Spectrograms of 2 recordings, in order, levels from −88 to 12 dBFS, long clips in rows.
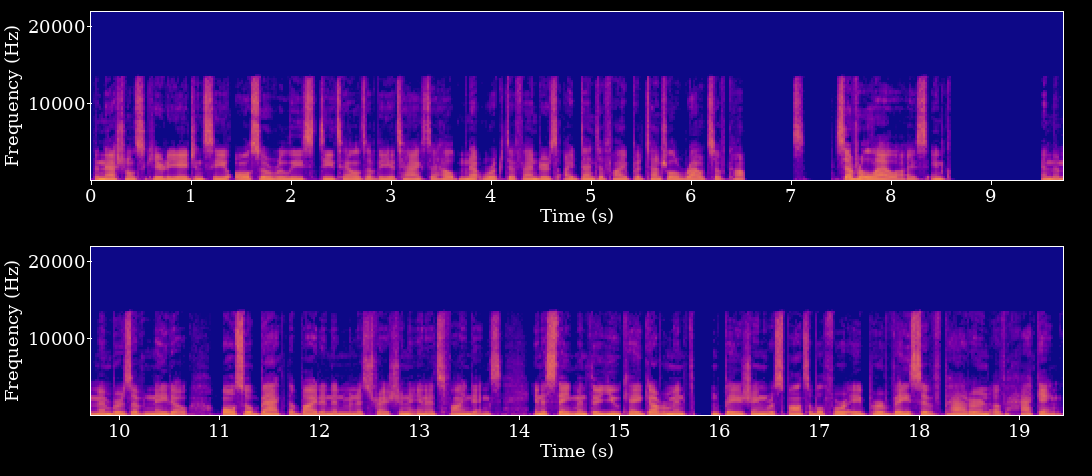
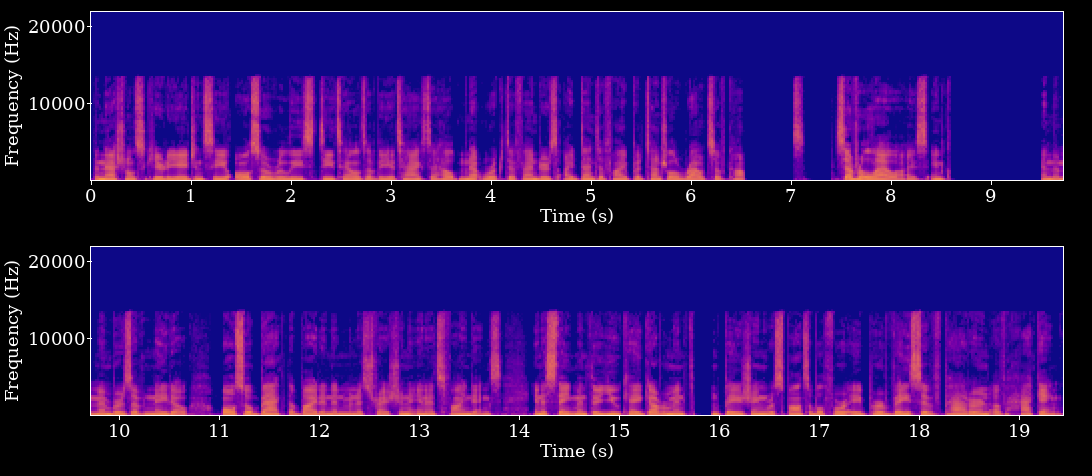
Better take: neither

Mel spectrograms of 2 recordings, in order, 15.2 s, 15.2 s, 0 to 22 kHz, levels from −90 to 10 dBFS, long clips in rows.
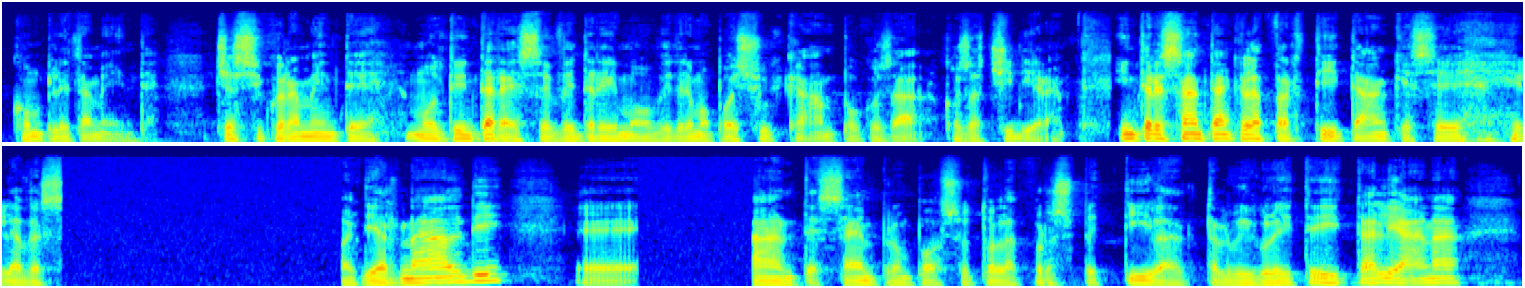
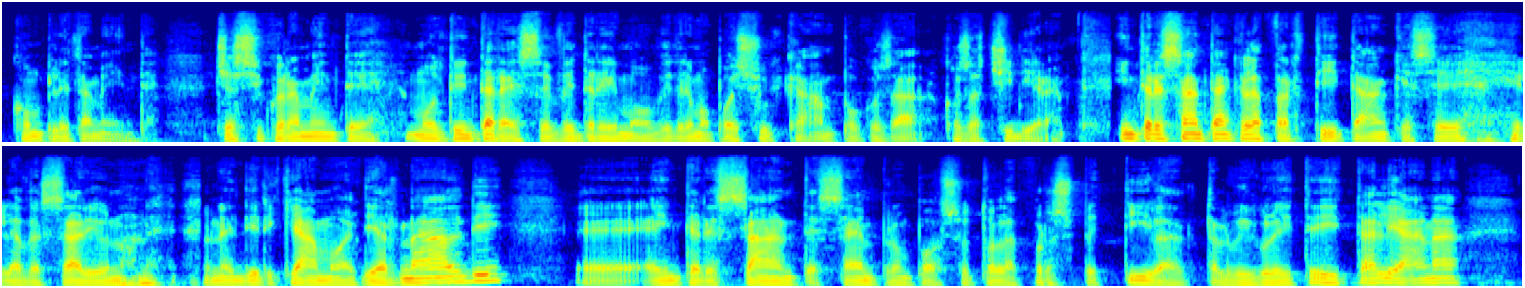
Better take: second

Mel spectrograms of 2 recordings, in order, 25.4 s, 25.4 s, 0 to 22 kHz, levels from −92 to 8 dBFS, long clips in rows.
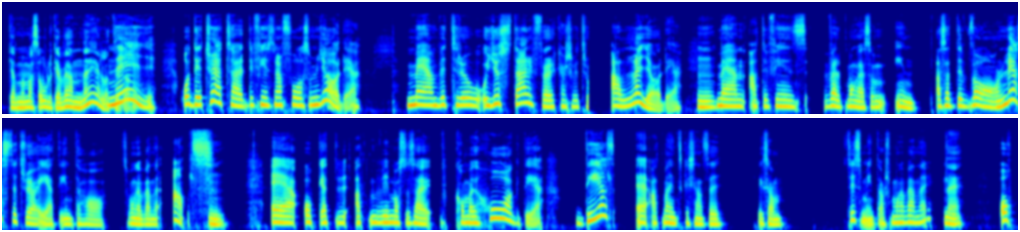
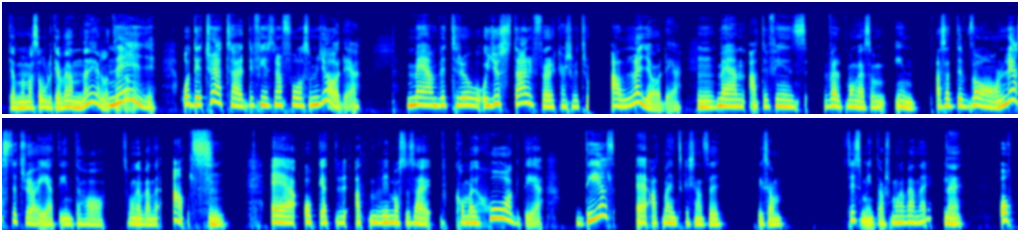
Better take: neither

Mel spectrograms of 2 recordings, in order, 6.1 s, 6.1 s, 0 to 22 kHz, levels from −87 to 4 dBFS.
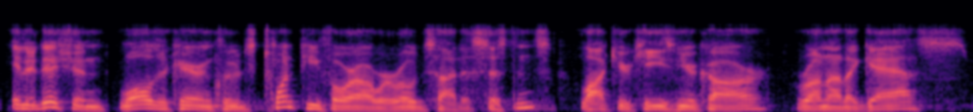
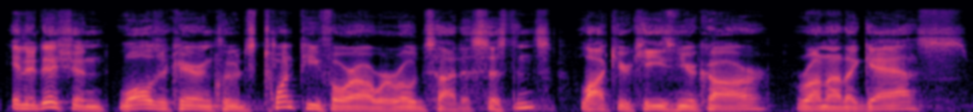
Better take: second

